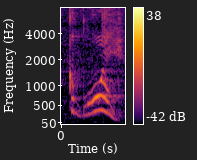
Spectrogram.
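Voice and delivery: very high, loud pet-talk voice; high-pitched dog praise. Real, not acted. Owner praising the dog for eating, very high doting praise.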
